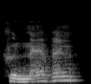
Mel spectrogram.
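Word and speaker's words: Cynefin: this framework which is so hard to pronounce because it's a Welsh name but I guess it's pronounced something like kuneven and the argument here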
